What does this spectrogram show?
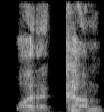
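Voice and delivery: husky, breathy, hoarse and hushed whisper. The narrator voices the moose whispering back to a player, hoarse whisper. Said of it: "In a hoarse voice, he whispers back to you".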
